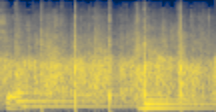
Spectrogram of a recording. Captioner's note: applause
